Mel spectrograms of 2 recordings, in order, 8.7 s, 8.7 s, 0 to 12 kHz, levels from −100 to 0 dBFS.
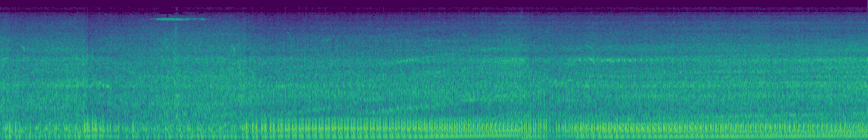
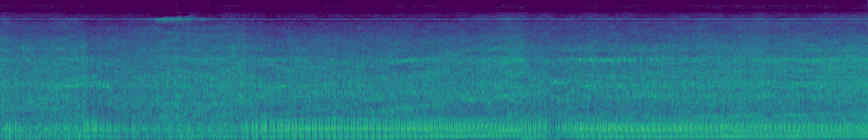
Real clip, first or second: first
